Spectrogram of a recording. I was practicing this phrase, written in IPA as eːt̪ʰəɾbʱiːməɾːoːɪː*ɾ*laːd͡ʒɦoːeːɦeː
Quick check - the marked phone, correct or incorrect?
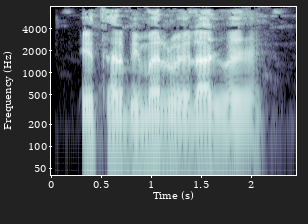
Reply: incorrect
